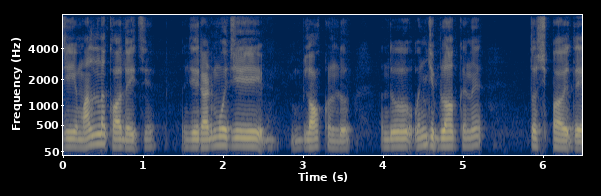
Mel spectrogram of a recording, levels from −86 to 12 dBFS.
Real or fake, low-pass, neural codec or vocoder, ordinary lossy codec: fake; none; codec, 16 kHz, 4 kbps, FunCodec, trained on LibriTTS, 50 frames a second; none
